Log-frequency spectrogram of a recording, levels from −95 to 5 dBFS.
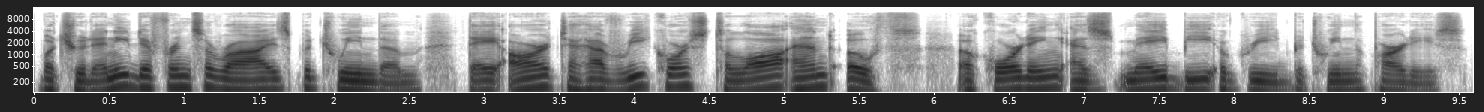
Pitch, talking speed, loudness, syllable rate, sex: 115 Hz, 150 wpm, -16 LUFS, 4.4 syllables/s, male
